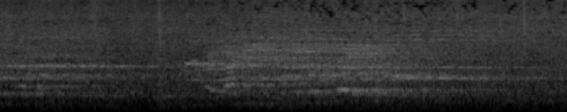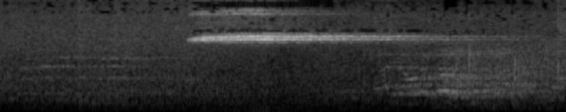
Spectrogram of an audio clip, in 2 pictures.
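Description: A referee's whistle blown once in a single steady, shrill blast lasting about a second and a half, a little over two-thirds of the way through.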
